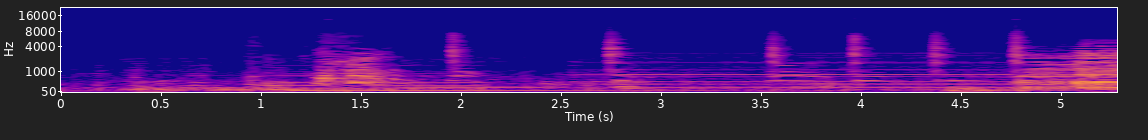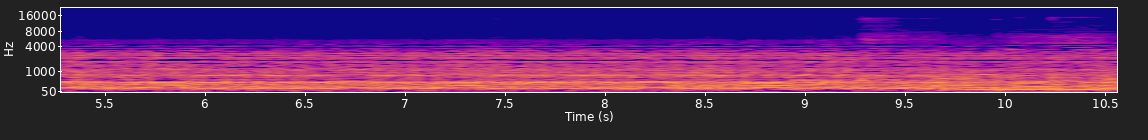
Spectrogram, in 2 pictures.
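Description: A metal band playing live in a rehearsal room. It opens with a held guitar note and a few sharp ticks about every half second. About halfway in, the full band comes in loud with heavily distorted electric guitars, bass and drums, and cymbals join near the end.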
